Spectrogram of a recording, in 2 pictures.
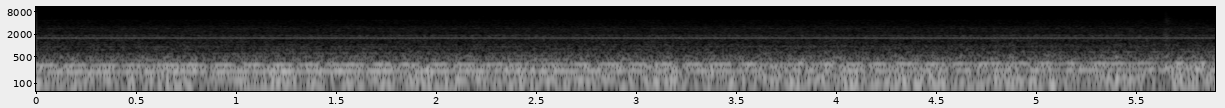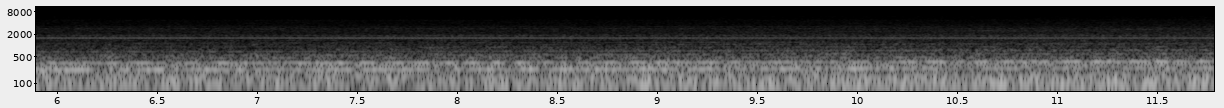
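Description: An electric train motor hums steadily and rises slowly in pitch as the train speeds up.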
